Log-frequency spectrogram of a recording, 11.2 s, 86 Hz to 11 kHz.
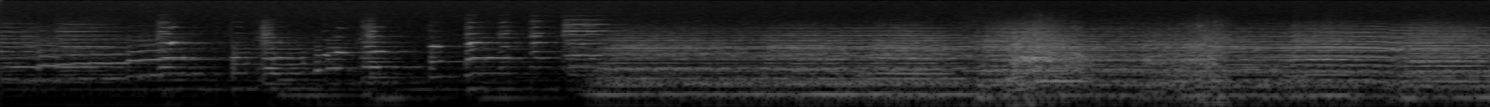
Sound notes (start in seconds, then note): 4.1 dramatic music; 7.3 growling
